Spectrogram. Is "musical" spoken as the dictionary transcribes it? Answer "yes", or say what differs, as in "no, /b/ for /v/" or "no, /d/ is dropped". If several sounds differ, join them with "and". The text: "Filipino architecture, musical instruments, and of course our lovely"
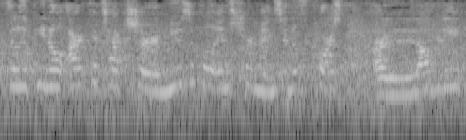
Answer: yes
